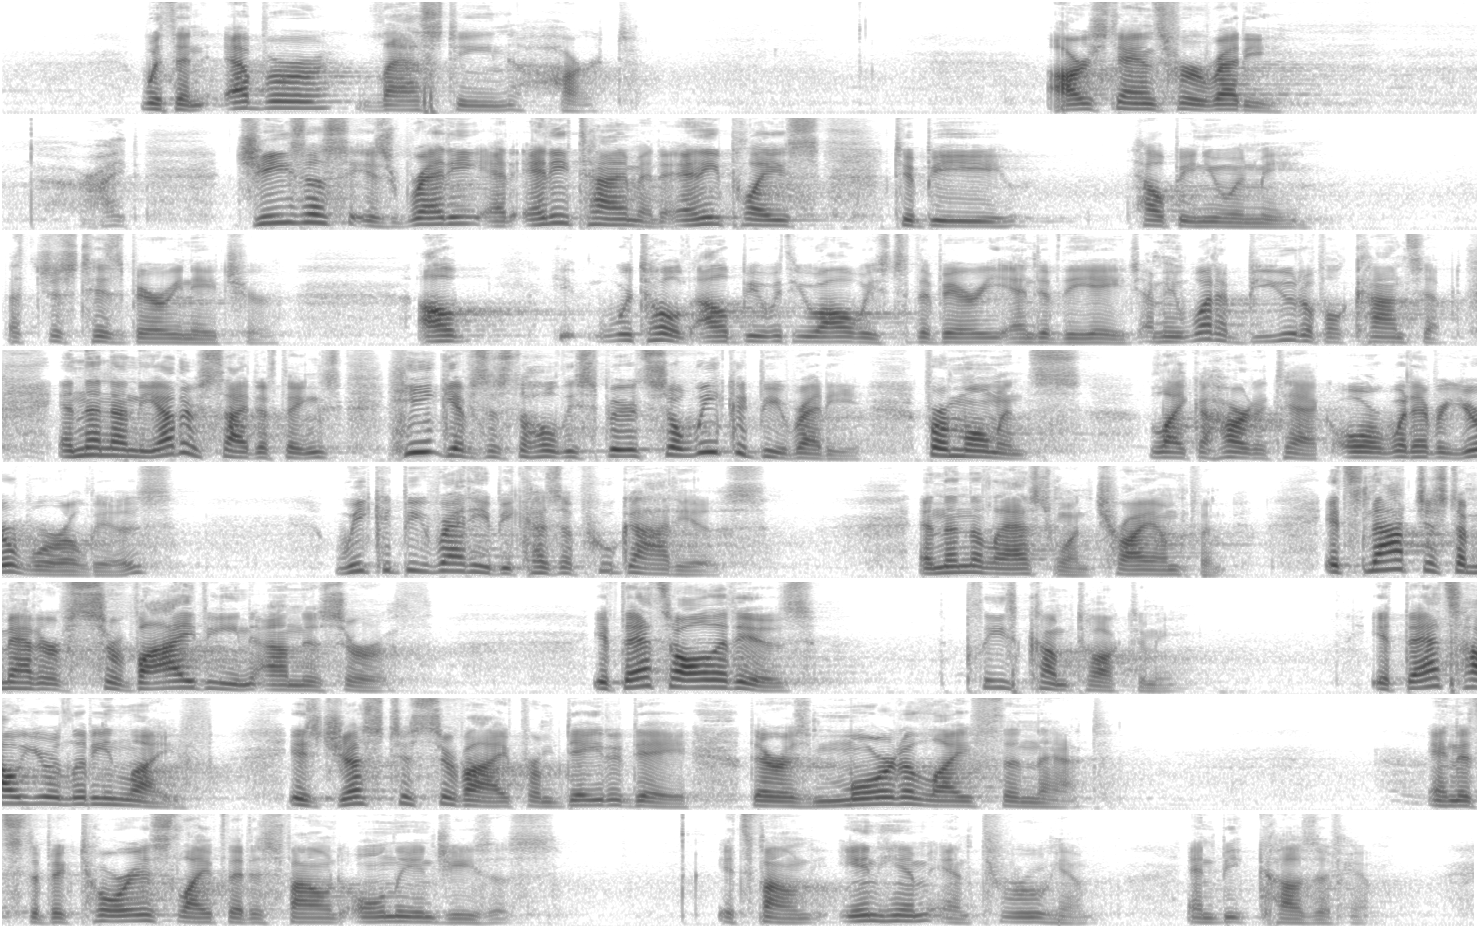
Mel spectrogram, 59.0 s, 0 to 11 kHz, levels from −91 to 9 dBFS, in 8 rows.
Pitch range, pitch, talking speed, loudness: 130-185 Hz, 150 Hz, 160 wpm, -29 LUFS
